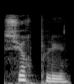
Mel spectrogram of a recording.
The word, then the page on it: surplus: French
